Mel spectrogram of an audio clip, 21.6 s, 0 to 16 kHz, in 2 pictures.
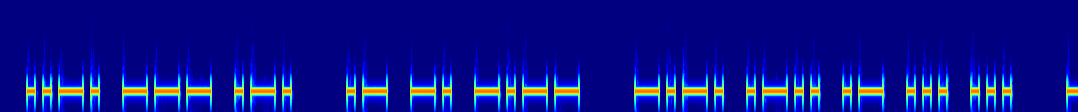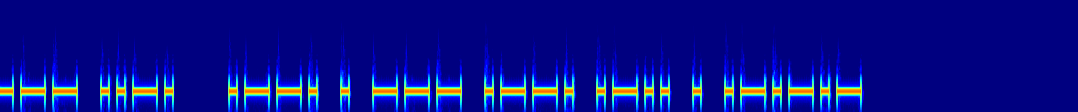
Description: Morse code, heard as a keyed tone, about 15 wpm, 700 Hz. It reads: FOR ANY CLASS OF PEOPLE.
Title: Sentences from Top 1000 Words - Review Part 2 - 15wpm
